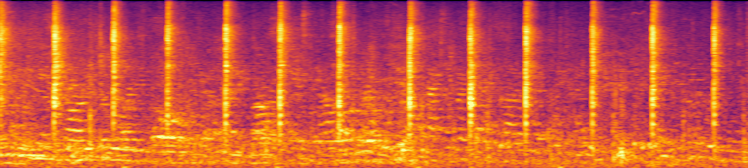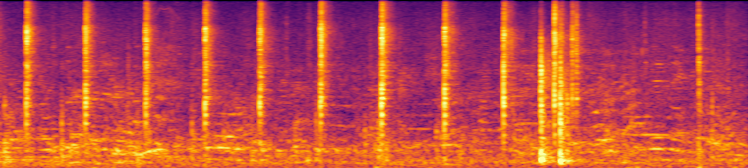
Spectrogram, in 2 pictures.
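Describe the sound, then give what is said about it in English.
Sharp, steady cane taps mixed with footsteps repeat about twice a second as a man walks with his cane from a reception desk down a hallway with sound-muffling panels to quiet study nooks, over a murmur of background voices that deadens, with a brief cluster of louder knocks near the end. “Listen to the ambient sound deaden as he walks with his cane from the reception desk to the study rooms.”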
